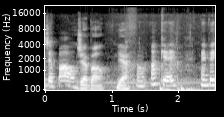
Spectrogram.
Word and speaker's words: Jabal: Is it correct pronunciation? Jabal.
